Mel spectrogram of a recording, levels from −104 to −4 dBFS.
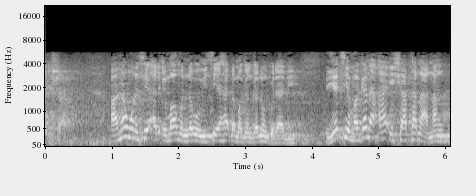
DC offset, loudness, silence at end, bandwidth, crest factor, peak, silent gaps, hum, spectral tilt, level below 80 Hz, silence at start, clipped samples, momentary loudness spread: under 0.1%; -19 LUFS; 0 s; 5.8 kHz; 14 dB; -4 dBFS; none; none; -8.5 dB/octave; -52 dBFS; 0 s; under 0.1%; 11 LU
